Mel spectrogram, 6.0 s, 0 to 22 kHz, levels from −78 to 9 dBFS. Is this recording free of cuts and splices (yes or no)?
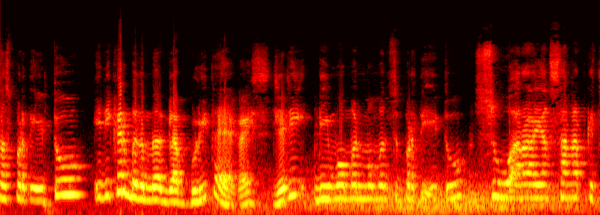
yes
